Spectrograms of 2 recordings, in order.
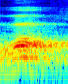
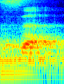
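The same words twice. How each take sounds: First: The consonant is said softly without any hiss. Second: The consonant is said with a hissing sound. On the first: The speaker calls it right. "za lembut pengucapan huruf zal tanpa diiringi dengan bunyi desis" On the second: The speaker calls it wrong. "bukan za"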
